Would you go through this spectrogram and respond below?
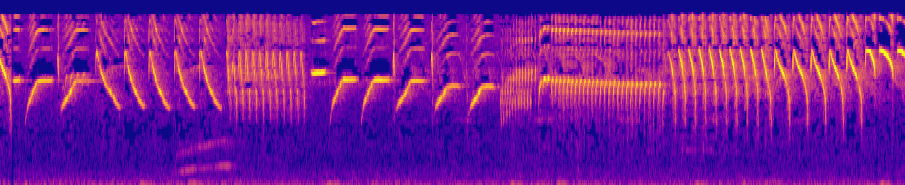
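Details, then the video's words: Canary in varied song, played to make silent canaries reply: drooping whistles, buzzy rattled bursts, a sustained level tone and a closing rapid trill of short slurred notes, over a faint low hum. "putar sebentar kenari diam langsung nyautt gacor"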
